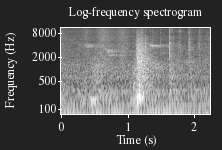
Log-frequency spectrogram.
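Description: Basset hound puppy chewing and gnawing quietly, with one louder soft crunch about a second in.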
